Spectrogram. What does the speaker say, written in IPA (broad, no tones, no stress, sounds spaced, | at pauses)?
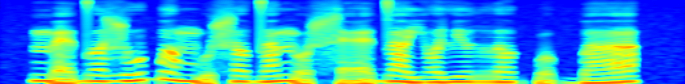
m ɛ̰ d̪ ɤ ɮ u ɓ ɤ m ṵ ɬ ɤ d̪ ɐ n̪ o̰ ɬ ɛ̰ d ɐ j ɤ lʲ u r ɤ k͡p o̰ ɡ͡b ɐ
